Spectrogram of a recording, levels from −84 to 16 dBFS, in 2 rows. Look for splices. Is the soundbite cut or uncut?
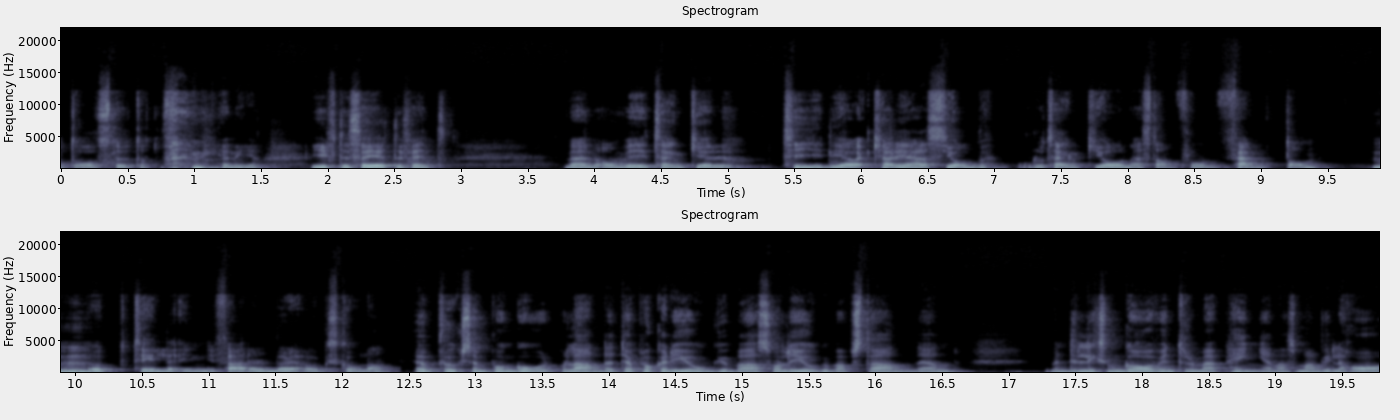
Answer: cut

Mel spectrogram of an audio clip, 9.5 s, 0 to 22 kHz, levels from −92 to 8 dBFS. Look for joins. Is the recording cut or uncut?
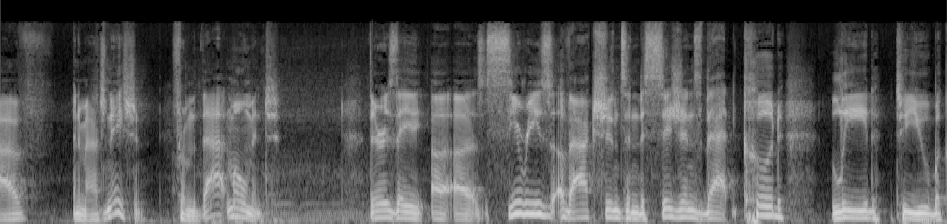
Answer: cut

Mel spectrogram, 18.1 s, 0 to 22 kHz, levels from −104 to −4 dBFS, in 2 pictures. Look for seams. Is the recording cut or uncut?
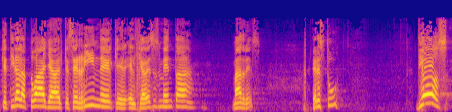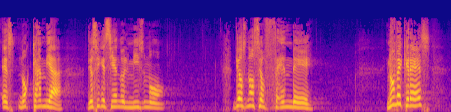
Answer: uncut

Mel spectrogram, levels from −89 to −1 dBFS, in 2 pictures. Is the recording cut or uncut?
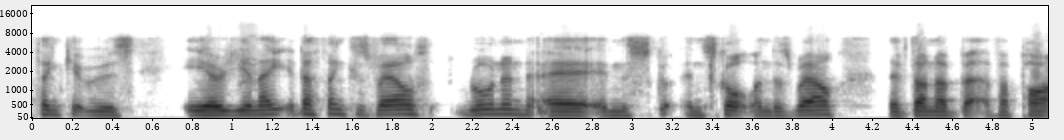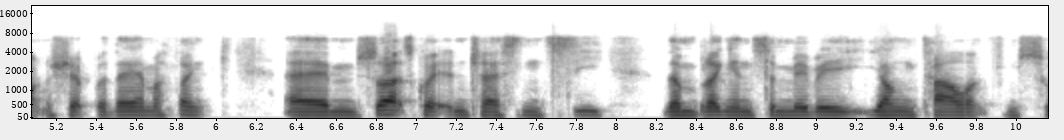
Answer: uncut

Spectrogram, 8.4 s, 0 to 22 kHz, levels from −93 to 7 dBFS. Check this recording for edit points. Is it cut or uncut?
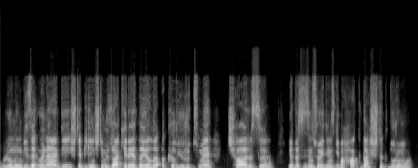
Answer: uncut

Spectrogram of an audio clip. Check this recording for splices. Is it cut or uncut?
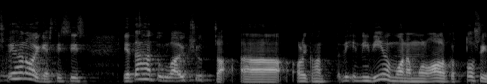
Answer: cut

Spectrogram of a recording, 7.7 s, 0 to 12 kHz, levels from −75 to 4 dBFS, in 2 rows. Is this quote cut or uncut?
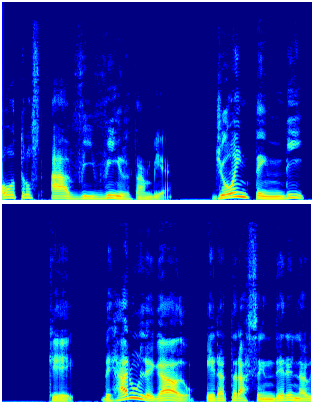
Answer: cut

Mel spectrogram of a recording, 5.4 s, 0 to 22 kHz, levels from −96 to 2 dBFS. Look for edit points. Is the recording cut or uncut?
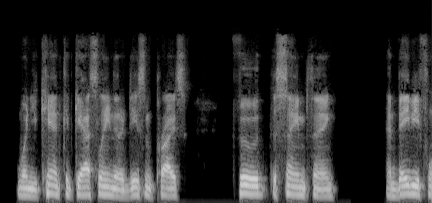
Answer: uncut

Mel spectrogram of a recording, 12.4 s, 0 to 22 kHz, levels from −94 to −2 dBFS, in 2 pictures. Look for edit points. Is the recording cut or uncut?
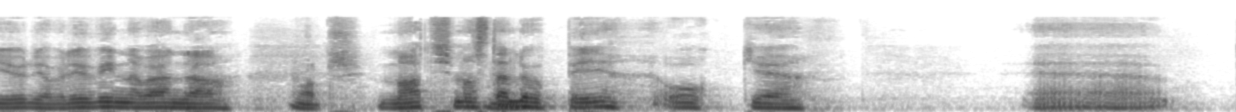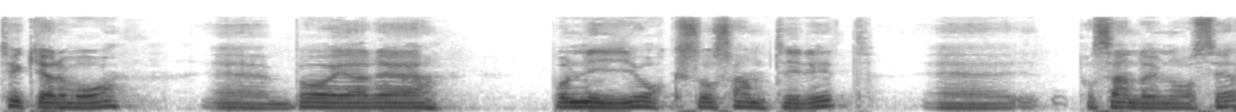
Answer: cut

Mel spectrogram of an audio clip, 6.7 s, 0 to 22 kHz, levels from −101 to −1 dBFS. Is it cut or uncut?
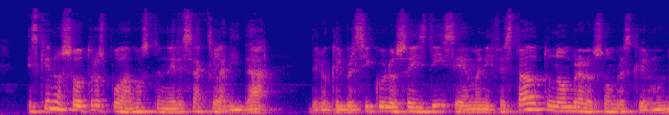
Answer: uncut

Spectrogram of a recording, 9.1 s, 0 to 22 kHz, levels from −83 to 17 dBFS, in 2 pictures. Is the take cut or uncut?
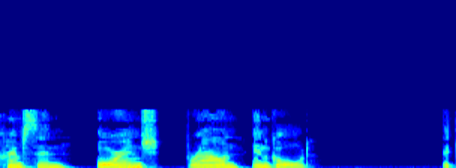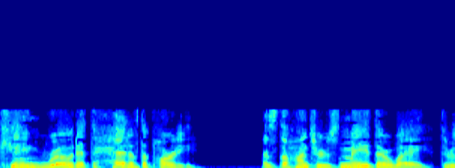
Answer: uncut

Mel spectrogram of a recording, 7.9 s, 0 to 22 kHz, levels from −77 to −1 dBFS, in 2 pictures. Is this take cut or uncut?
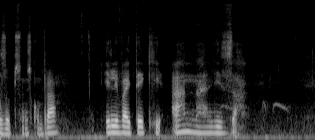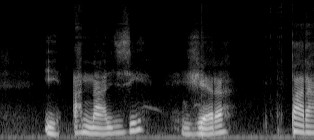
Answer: uncut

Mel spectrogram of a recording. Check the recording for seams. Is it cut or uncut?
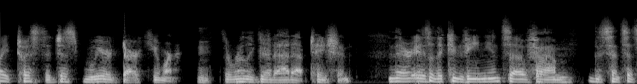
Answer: cut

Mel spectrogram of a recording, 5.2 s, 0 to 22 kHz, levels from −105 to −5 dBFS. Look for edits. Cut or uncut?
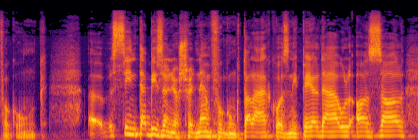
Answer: uncut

